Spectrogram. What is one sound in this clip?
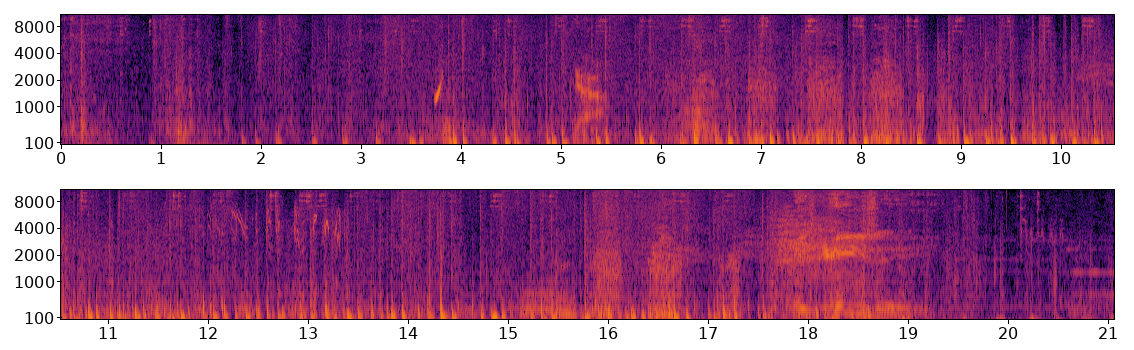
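A horse gallops, its hooves thudding fast and steady on soft ground.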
